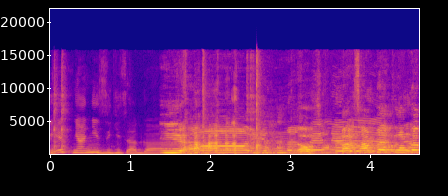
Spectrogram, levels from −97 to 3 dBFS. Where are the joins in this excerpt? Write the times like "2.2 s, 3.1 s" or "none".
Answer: 3.0 s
